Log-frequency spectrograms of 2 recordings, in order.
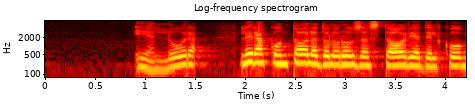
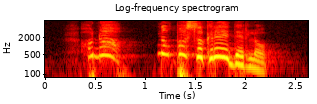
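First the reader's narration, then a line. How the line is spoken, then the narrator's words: Frightened exclamation. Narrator (Italian): esclamò Mamie impaurita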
